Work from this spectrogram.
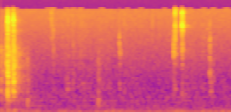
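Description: Light keystrokes on a computer keyboard: a short cluster of clicks at the start, sparse taps, then another small burst near the end, all quiet and close with no talk.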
